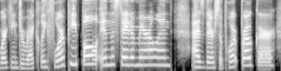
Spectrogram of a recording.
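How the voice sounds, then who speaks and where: A woman with an American accent speaks in a bright, sharp tone with very wide pitch swings, her voice dry and close with no echo on a very clean recording over a silent background. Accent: slight Southern US, comes out at times. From South Carolina. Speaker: former support broker, state program staff. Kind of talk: panel discussion.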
